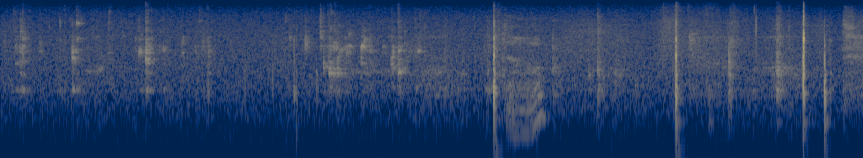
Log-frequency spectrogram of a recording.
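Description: Faint crinkling and ticking of a soft plastic cream pouch as cream is poured from it into a glass measuring cup, with two sharp clicks about five and seven seconds in.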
